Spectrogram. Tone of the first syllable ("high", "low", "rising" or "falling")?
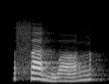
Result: falling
